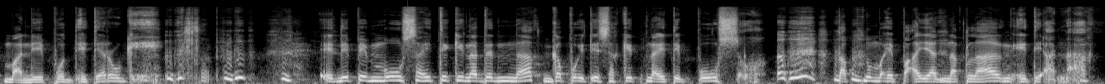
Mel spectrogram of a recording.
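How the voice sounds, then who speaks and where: Man acting slow, husky, remorseful Ilocano husband. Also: a little high. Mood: remorseful, pleading. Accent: Filipino (Ilocano). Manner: slow, earnest, pleading. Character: remorseful returning husband and father pleading for forgiveness. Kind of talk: audio drama acting.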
